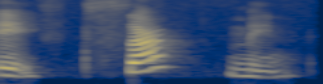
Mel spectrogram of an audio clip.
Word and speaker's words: examen: y se me ya el sonido es examen ven que suena más fuerte la penúltima sílaba esta palabra es grave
